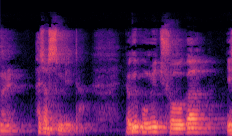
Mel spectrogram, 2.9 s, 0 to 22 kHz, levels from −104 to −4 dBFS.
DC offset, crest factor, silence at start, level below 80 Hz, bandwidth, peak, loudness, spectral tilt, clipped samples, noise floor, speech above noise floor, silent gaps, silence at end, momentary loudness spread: under 0.1%; 16 dB; 0 s; -68 dBFS; 11 kHz; -16 dBFS; -31 LUFS; -4.5 dB/octave; under 0.1%; -59 dBFS; 28 dB; none; 0 s; 15 LU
